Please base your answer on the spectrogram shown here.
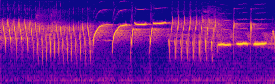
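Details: Canary song opening with a fast rattling trill, then clear upslurred whistles, another choppy trill and a steady flat whistled note to finish.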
